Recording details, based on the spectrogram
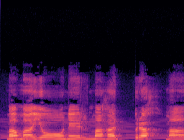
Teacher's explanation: బ్రహ్మ ముందు హ పలికి తర్వాత మ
